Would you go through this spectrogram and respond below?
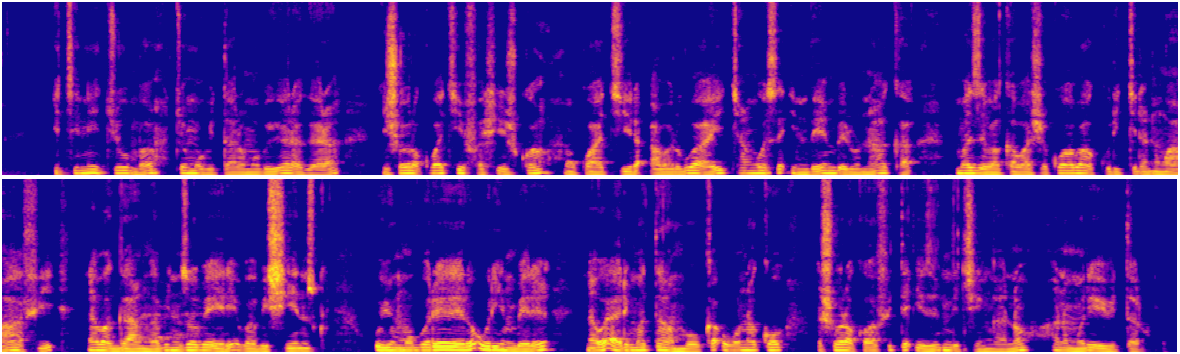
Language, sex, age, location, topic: Kinyarwanda, male, 18-24, Kigali, health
